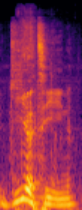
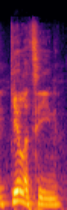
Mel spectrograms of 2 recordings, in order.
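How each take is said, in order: First: It is said the American way, close to French. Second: It is said the British way, less like French. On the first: "Americans say guillotine, um, which is much closer to French" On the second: "the British say guillotine"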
